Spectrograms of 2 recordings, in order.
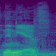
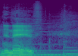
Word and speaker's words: Nynaeve: Nynaeve, who I always pronounce reading the book as Nynaeve, but Nynaeve.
